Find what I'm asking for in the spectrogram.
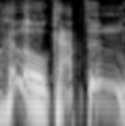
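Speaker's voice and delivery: high, servile, slavish servant voice. Showing how a game character's voice could go wrong: slavish voice. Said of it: "this kind of slavish voice".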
